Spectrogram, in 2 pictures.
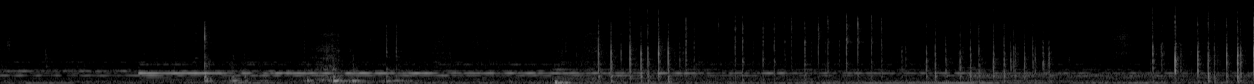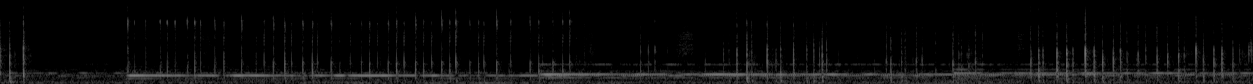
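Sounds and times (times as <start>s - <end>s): soft ambient music: 0.0s - 25.0s.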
